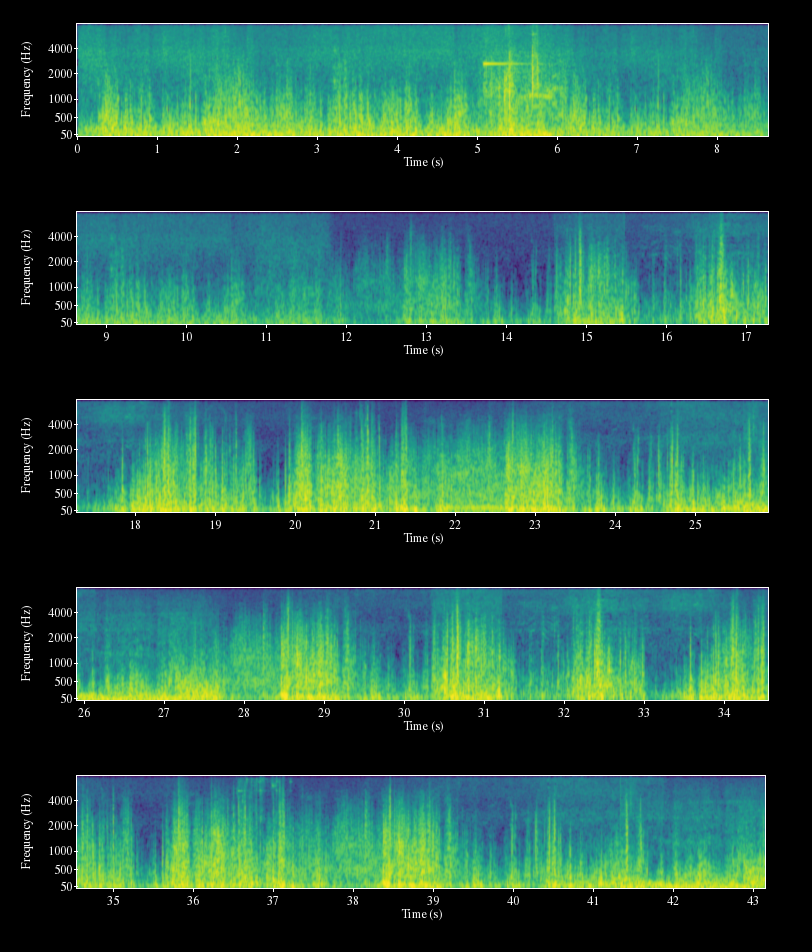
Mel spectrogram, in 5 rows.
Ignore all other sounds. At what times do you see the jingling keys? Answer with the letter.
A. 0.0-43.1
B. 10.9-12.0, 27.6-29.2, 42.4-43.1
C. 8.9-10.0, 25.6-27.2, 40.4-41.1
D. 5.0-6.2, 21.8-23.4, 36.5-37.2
D.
